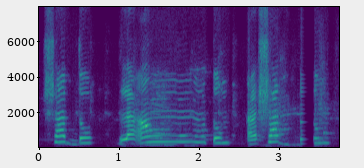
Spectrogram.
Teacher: দাল পেশ দু, দালের উপর তাসদিদ রয়েছে, তাসদিদ দালের অক্ষরকে দুবার পড়তে হয়, একবার আগের অক্ষর এর সঙ্গে পড়তে হবে, আর একবার নিচে আলাদাভাবে উচ্চারিত হবে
